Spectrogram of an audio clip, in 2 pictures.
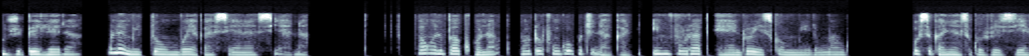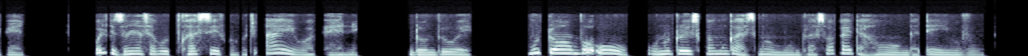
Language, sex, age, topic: Ndau, female, 25-35, health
